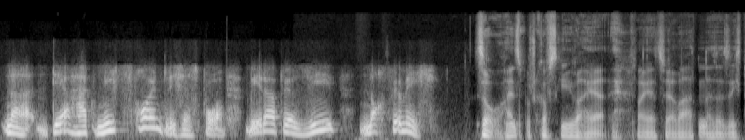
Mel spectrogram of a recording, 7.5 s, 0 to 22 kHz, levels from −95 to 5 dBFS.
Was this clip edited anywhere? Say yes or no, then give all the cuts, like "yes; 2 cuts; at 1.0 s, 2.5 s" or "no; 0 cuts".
no; 0 cuts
